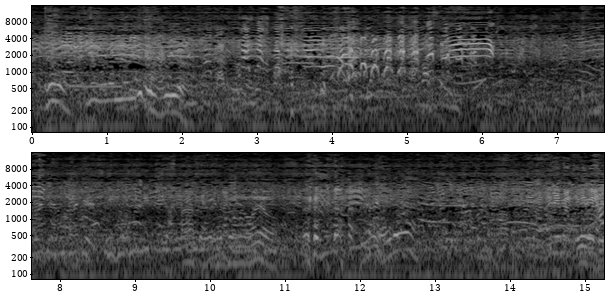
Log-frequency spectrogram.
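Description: Several young men talk and call out to each other outdoors.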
